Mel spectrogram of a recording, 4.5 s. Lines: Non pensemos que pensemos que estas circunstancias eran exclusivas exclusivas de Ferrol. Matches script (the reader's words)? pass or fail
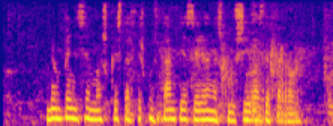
fail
